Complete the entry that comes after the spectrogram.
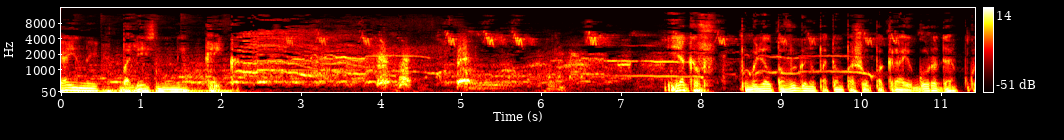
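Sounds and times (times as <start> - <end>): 
speech: 0.0 - 2.3, 7.7 - 11.4
dogs barking loudly: 2.4 - 7.0.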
